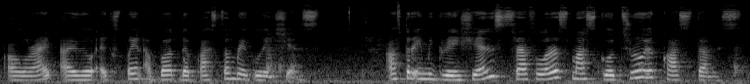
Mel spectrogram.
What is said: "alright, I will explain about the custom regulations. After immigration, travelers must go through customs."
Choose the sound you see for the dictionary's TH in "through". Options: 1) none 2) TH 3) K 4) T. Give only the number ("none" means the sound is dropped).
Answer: 4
